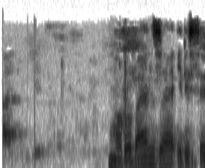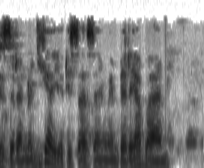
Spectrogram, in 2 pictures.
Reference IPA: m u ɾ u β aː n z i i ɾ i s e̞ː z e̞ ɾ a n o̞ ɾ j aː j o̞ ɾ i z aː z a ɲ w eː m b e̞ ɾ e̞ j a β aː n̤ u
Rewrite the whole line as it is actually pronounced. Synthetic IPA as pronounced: m u ɾ u β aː n z a i ɾ i s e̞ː z e̞ ɾ a n o̞ ɾ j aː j o̞ ɾ i z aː z a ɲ w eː m b e̞ ɾ e̞ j a β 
